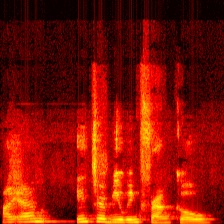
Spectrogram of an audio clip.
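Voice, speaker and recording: A woman's voice: a little high, expressive, measured pace, warm tone. A woman hosting an online livestream interview in an encouraging, admiring manner. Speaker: interview host.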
